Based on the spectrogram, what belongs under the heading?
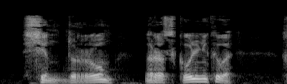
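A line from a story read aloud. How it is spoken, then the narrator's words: Snort. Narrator (Russian): хмыкнул Гордеев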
